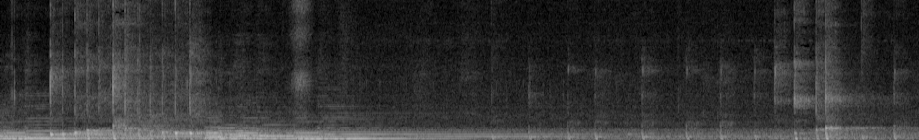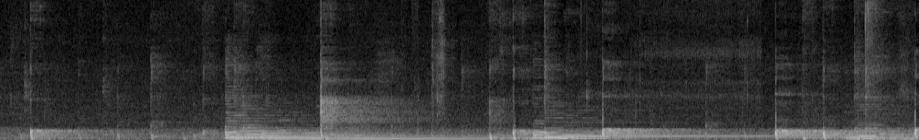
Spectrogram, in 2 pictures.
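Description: Nylon-string classical guitar chords, struck and left to ring, with quick clicks and pops of mouth percussion made with a hand cupped at the mouth; the guitar falls quieter in the middle, where the clicks carry on alone, and returns with fresh chords near the end.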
